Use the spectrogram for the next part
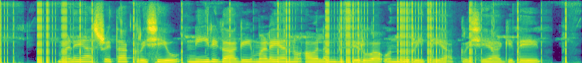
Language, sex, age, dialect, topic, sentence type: Kannada, female, 18-24, Coastal/Dakshin, agriculture, statement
